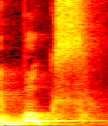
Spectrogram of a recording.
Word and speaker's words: books: और जैसे ये है बुक, तो बुक में अगर एस लगाया प्लूरल बनाने के लिए, बहुवचन बनाने के लिए, तो उसको हमको बोलना चाहिए बुक्स।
